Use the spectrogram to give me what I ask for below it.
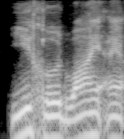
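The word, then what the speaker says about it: יחוד: Yichud, Y-I-C-H-U-D, I guess you would spell it. In Hebrew, Yud Chet Vav Dalet, Yichud.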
